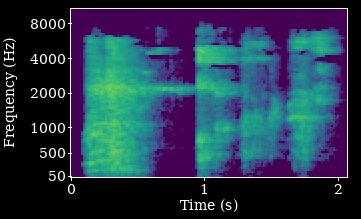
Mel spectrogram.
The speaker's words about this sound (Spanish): Ah, creía que era una tos voluntaria. Sí, no, es involuntaria.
